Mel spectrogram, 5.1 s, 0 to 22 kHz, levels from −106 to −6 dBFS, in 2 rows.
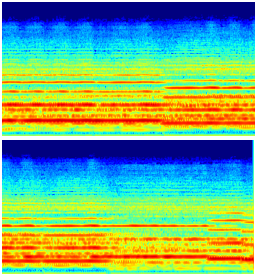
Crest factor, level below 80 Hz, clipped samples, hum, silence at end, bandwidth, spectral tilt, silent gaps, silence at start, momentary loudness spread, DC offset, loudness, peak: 12 dB; -72 dBFS; under 0.1%; none; 0 s; 7.4 kHz; -4 dB/octave; none; 0 s; 3 LU; 0.2%; -14 LUFS; -4 dBFS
